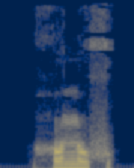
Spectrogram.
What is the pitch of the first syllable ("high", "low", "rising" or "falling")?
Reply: high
